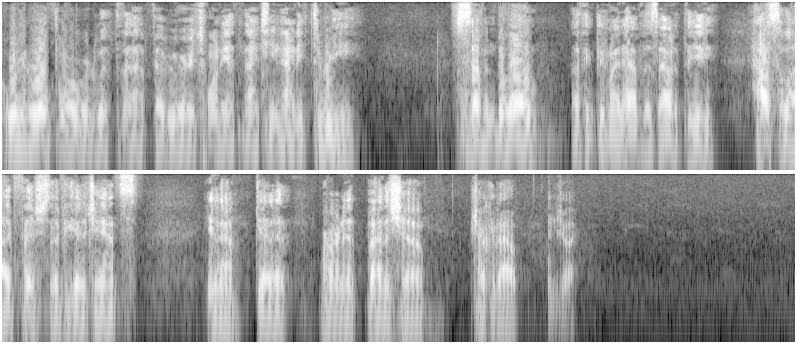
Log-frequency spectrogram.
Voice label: radio banter

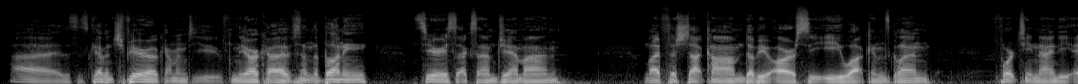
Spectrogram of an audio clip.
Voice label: radio banter; Super Ball IX

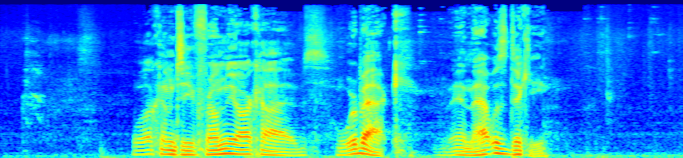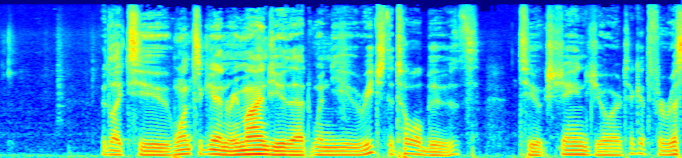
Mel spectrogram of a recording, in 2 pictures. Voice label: radio banter; Big Cypress

